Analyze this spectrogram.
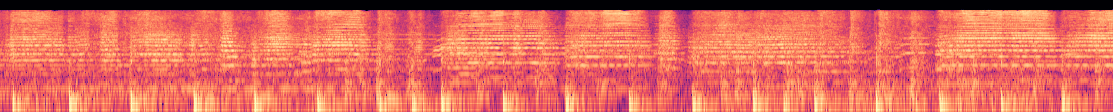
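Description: Marching band playing a tune: brass and saxophones over a steady marching drum beat, about two beats a second.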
